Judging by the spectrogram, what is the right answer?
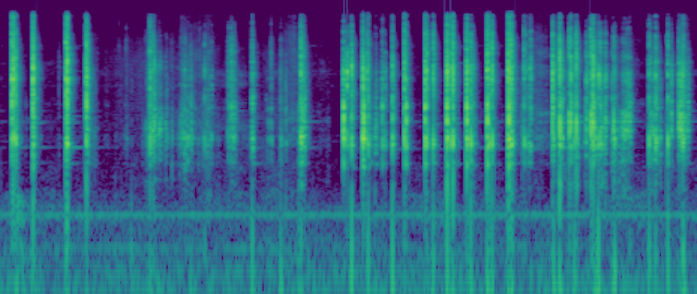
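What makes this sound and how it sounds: Fingernails tap the shell and press the buttons of a hollow black plastic Xbox controller. The result is a quick, irregular run of sharp, bright clicks and taps with almost no ring, over a faint steady low hum.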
